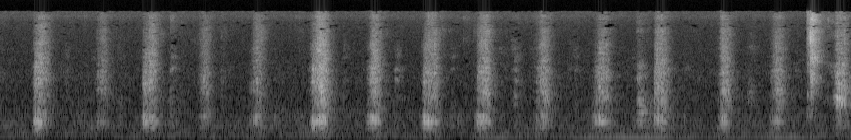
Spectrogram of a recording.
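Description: Close-miked eating sounds of a person chewing thin noodles from a vegetable noodle soup: short wet mouth smacks repeating about two or three times a second.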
